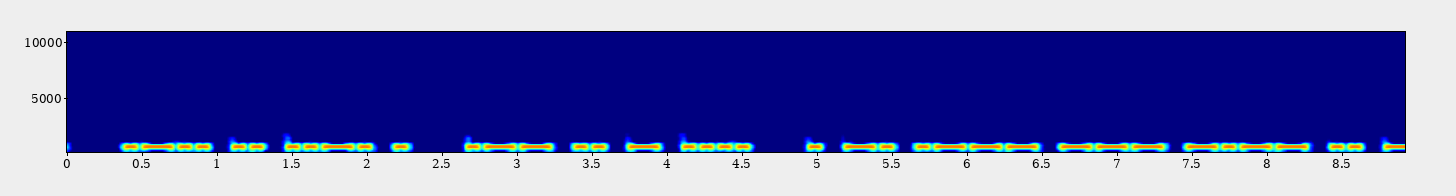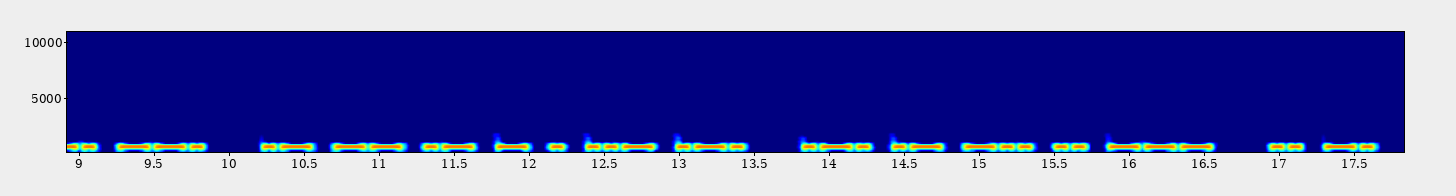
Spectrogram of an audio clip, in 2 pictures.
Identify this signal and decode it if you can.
Morse code, heard as a keyed tone, about 20 wpm, 610 Hz. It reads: LIFE WITH ENJOYING AMATEUR RADIO IN
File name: 20WPM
